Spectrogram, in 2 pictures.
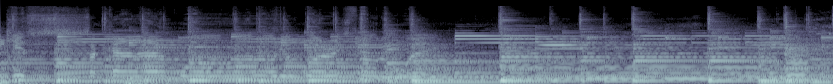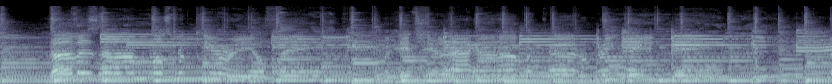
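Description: Blues instrumental break: an electric guitar lead with bending, gliding notes over a steady guitar accompaniment. The lead gets busier and louder about nine seconds in.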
